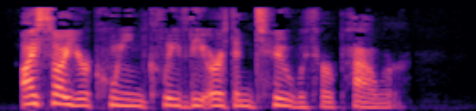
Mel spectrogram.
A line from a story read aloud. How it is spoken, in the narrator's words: Kaol said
